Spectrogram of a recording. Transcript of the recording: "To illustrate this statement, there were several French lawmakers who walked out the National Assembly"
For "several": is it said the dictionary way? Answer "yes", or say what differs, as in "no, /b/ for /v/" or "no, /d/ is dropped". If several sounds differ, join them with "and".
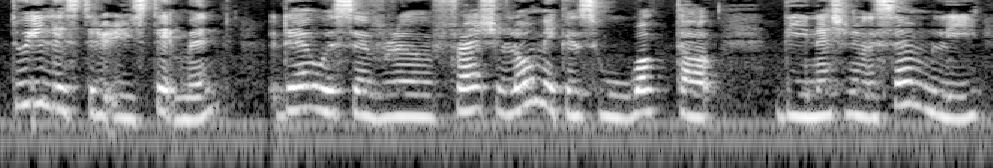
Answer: yes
